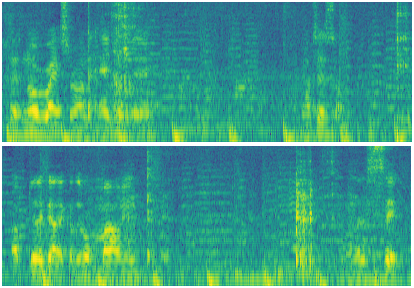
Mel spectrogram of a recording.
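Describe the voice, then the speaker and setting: A Puerto Rican man hosting a home cooking show, walking through a recipe step by step in a relaxed, chatty way. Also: lowish voice, normal speed, pauses often. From Puerto Rico. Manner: laid-back, chatty step-by-step instructions. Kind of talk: casual cooking demonstration. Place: home kitchen. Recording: distant mic under loud music.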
